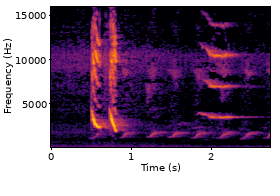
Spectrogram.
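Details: Sooty-headed bulbul making unusual sounds: two loud sharp falling chirps, followed by a soft string of short downslurred notes repeated about every third of a second, with a faint thin whistle above.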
